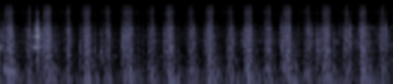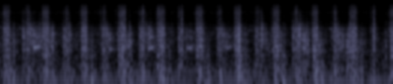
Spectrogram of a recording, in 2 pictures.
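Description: Hand-cranked chaff cutter chopping green fodder: the flywheel's blades slice through the stalks in quick, even rasping strokes, about four a second.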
